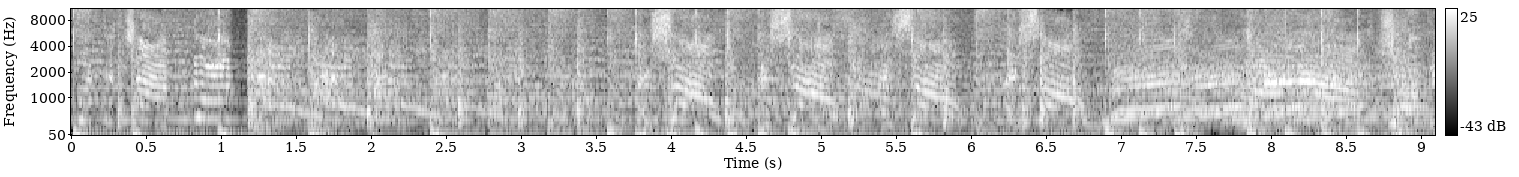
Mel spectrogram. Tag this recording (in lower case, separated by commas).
music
